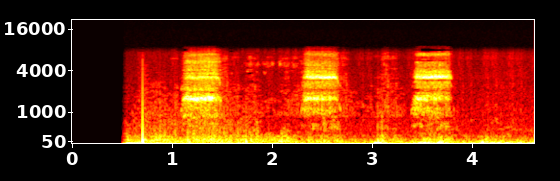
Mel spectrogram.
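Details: Male barn owl delivering another rodent to his mate and owlets at a nest box, filmed on an owl cam on 26 April 2023 at 3:53 pm; three harsh, hissing screeches, each about a third of a second, over faint background rumble.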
